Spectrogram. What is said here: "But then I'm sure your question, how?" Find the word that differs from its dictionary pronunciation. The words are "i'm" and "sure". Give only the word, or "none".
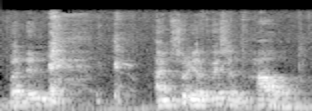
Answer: sure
